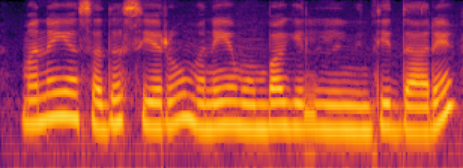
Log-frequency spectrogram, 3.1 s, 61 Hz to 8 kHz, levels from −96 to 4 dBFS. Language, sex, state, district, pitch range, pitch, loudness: Kannada, female, Karnataka, Bangalore, 195-230 Hz, 205 Hz, -13 LUFS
